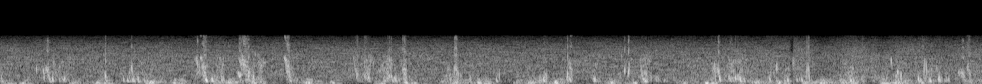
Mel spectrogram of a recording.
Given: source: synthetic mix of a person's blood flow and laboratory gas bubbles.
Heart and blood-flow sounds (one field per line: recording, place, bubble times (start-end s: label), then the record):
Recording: Doppler ultrasound of blood flow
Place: precordium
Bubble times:
0.00-0.09 s: bubbles
0.33-0.76 s: bubbles
0.97-1.11 s: bubbles
1.20-1.54 s: bubbles
1.93-2.28 s: bubbles
2.35-2.68 s: bubbles
2.82-2.98 s: bubbles
3.52-4.13 s: bubbles
4.43-4.65 s: bubbles
4.69-4.75 s: bubbles
4.94-5.04 s: bubbles
5.38-5.49 s: bubbles
5.66-5.77 s: bubbles
5.91-6.04 s: bubbles
6.17-6.81 s: bubbles
7.08-7.58 s: bubbles
7.66-8.15 s: bubbles
8.38-9.05 s: bubbles
9.15-9.52 s: bubbles
9.55-9.73 s: bubbles
From the record:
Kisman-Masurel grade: 243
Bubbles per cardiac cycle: several, 3 to 8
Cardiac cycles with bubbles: 100%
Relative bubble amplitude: loud (0.450 to 0.775)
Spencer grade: 3 (all of the cardiac periods contain showers or single bubble signals, but not dominating or overriding the cardiac motion signals)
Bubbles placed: anywhere in the cardiac cycle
